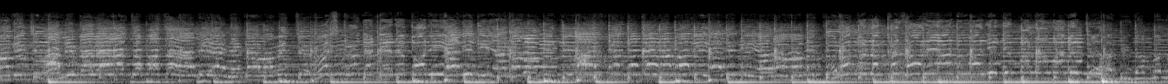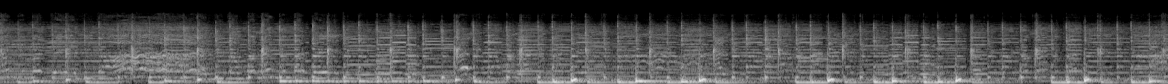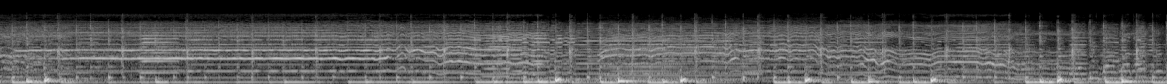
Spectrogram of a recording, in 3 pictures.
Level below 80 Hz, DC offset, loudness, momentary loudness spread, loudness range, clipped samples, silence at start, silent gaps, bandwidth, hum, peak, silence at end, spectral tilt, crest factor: -44 dBFS; under 0.1%; -19 LUFS; 6 LU; 3 LU; under 0.1%; 0 s; none; 12 kHz; none; 0 dBFS; 0 s; -4.5 dB/octave; 18 dB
